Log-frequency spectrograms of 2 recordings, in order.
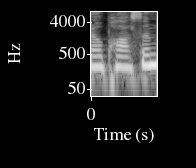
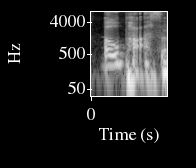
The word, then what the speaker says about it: opossum: thing I follow an opossum named mushroom and he's adorable why are we pronouncing this silent oh and possum an opossum well I follow this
